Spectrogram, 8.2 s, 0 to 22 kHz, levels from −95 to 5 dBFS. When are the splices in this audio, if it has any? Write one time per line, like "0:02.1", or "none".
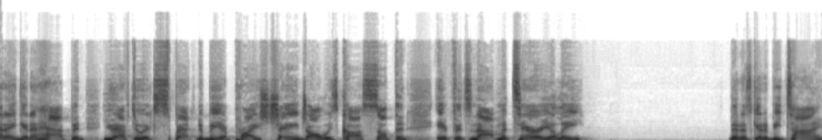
0:02.0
